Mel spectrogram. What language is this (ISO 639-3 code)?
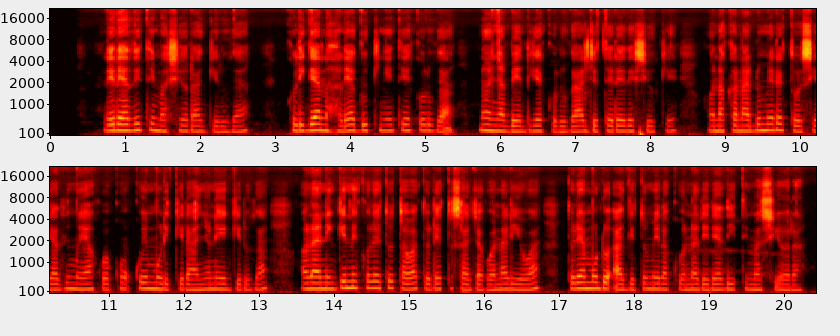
kik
